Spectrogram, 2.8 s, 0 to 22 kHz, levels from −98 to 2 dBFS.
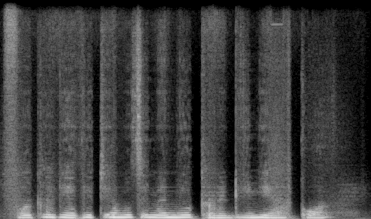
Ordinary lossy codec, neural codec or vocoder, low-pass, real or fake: none; codec, 44.1 kHz, 0.9 kbps, DAC; none; fake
